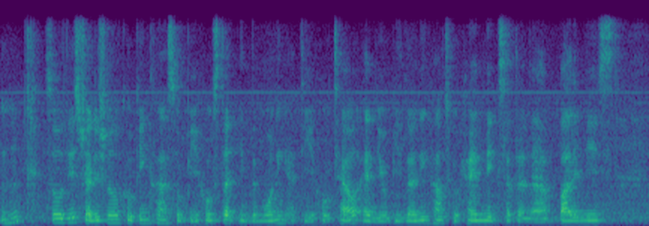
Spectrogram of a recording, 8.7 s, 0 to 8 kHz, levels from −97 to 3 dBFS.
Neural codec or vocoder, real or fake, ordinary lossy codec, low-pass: none; real; none; 7.2 kHz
